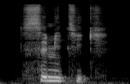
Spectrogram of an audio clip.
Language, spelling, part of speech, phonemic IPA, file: French, sémitique, adjective, /se.mi.tik/, LL-Q150 (fra)-sémitique.wav
- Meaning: 1. of the Semites; Semitic 2. Semitic (relating to the Semitic languages)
